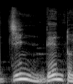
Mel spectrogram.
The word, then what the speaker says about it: 神田: その第 1 弾のお酒は、熊本県花の花酒造の神殿、神田と書いて神殿と読みます。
